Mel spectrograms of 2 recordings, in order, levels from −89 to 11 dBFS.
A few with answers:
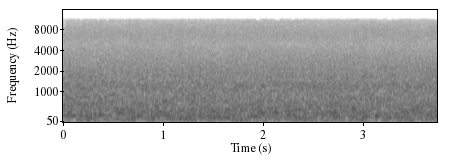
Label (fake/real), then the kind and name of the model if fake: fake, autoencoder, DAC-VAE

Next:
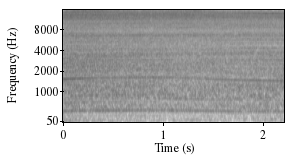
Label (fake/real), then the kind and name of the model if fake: real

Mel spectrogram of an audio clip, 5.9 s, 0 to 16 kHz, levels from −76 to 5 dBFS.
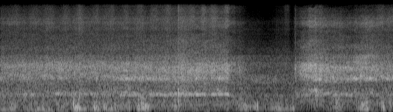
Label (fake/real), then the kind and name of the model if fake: fake, autoencoder, DAC-VAE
